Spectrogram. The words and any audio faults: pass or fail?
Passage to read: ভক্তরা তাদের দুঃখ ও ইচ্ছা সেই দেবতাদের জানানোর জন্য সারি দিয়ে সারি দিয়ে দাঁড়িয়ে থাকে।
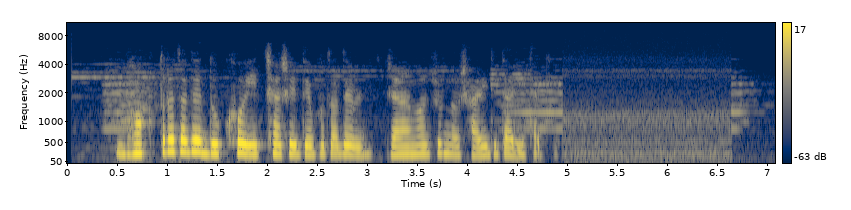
fail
